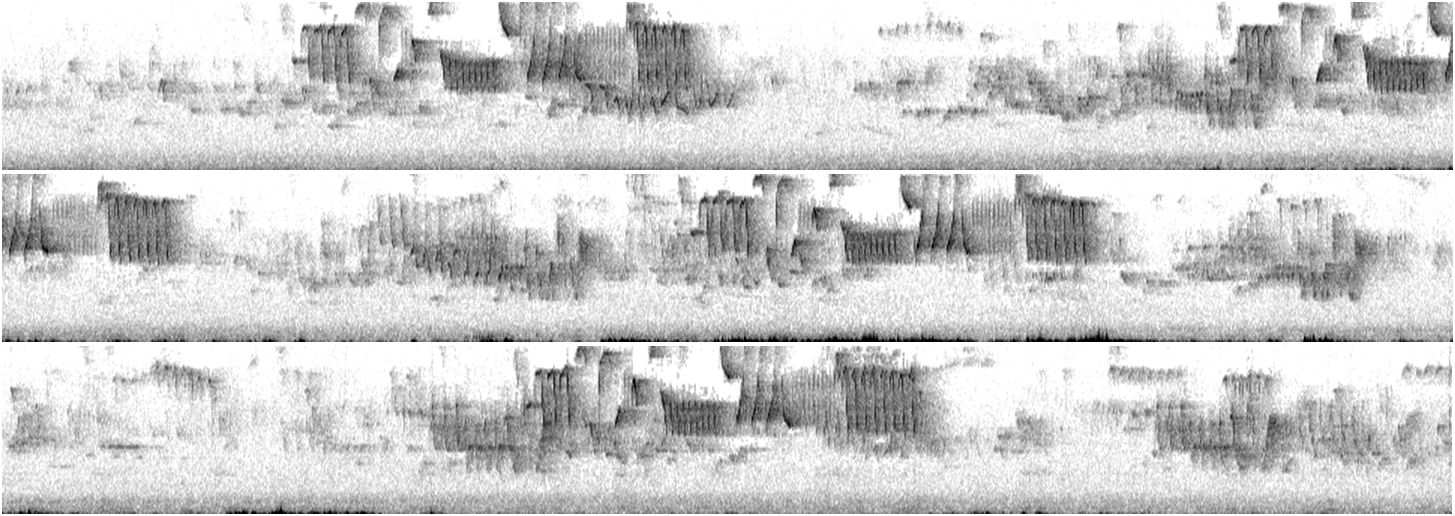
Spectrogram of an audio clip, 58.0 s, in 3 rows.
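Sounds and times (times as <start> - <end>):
songbird singing trills: 0.0 - 58.0
low wind rumble: 28.8 - 34.8.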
